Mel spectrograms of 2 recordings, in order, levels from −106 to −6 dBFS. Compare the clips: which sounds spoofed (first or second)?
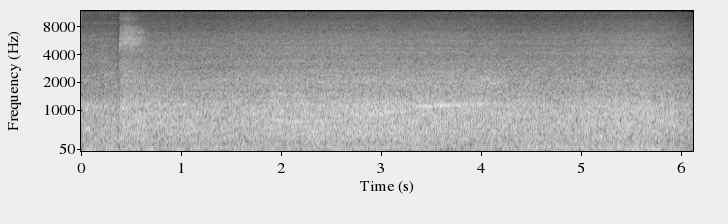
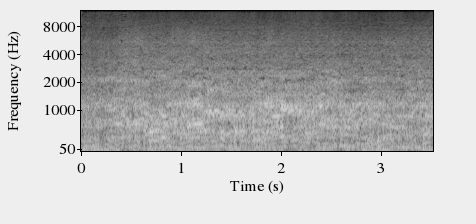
second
